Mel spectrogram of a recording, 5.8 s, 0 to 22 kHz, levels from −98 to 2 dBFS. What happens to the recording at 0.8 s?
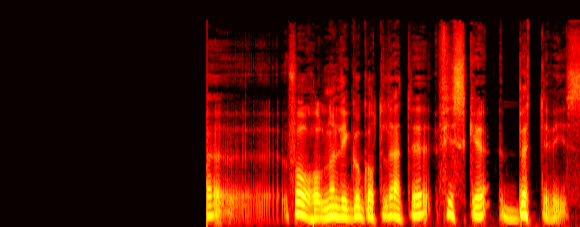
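At 0.8 s the clip is inside an audio dropout to silence that is already under way when the clip begins and lasts until 2.07 s. The input was likely lost while zeros kept being written, so the gap is dead silence with no room tone, unlike a natural pause, and the speech returns abruptly.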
